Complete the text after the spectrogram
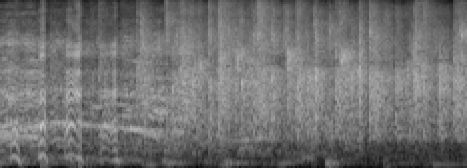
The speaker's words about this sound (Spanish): Vamos a hacer aquí el programa porque esta señora es mi suegra. Un aplauso para...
